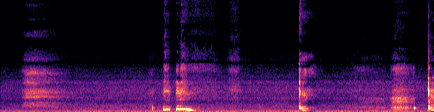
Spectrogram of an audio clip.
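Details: Person sick in the morning gives a few harsh, hoarse cough bursts with a honking, barking edge, separated by quiet breathing and room noise; barking cough.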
